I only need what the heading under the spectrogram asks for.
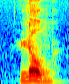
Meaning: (adjective) lazy, pleasantly slow, languid; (adverb) lazily
- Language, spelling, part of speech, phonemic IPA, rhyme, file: Dutch, loom, adjective / adverb, /loːm/, -oːm, Nl-loom.ogg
